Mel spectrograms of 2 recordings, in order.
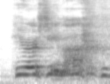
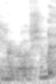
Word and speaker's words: Hiroshima: Hiroshima. It's actually Hiroshima.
